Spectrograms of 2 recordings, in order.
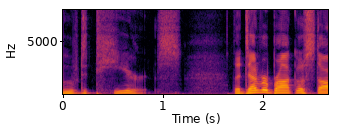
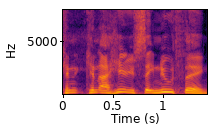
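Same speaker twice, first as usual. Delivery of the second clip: high, lifting pulpit preacher cadence; 6 semitones higher, 3 dB louder than usual. Retelling a clip, imitating Russell Wilson preaching. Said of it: "I'm trying to do it like him".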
